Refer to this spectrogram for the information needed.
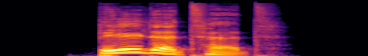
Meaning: inflection of bilden: 1. second-person plural preterite 2. second-person plural subjunctive II
- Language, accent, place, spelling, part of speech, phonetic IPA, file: German, Germany, Berlin, bildetet, verb, [ˈbɪldətət], De-bildetet.ogg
